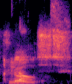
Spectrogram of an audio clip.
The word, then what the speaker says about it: clothes: Clothes, Clothes, clothes, clothes, con TH, clothes.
